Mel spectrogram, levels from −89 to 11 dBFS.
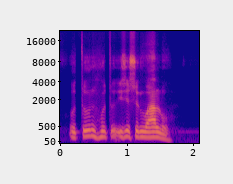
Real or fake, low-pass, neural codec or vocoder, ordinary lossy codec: fake; none; autoencoder, 48 kHz, 32 numbers a frame, DAC-VAE, trained on Japanese speech; none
